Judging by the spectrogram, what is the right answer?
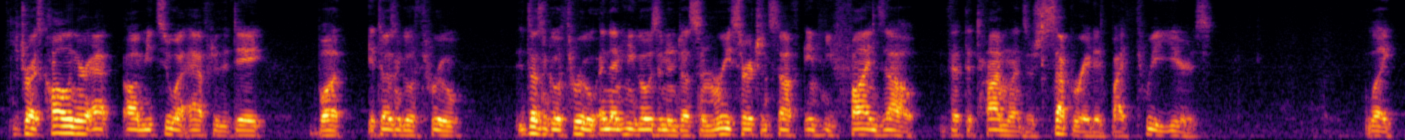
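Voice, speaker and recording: Tipsy low-voiced man rambling through a review. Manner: rambling, halting, repeatedly restarts sentences. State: tipsy from drinking sake. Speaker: film reviewer. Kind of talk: casual unscripted movie review.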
